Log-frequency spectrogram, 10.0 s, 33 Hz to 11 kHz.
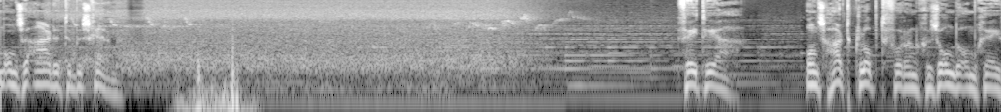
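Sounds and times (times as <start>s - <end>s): faint bird chirps: 0.3s - 6.0s
waterfall rushing: 1.2s - 5.6s
low thump: 1.8s - 2.6s
soft music chord: 2.6s - 9.4s.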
